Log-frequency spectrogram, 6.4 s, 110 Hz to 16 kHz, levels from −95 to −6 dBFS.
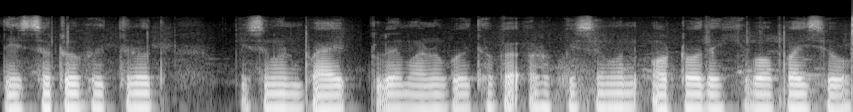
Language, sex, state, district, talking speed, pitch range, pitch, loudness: Assamese, male, Assam, Sonitpur, 120 wpm, 120-130 Hz, 125 Hz, -17 LUFS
